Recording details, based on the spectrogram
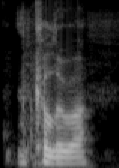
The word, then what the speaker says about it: Kaluuya: Daniel Kaluuya? – Kalua.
